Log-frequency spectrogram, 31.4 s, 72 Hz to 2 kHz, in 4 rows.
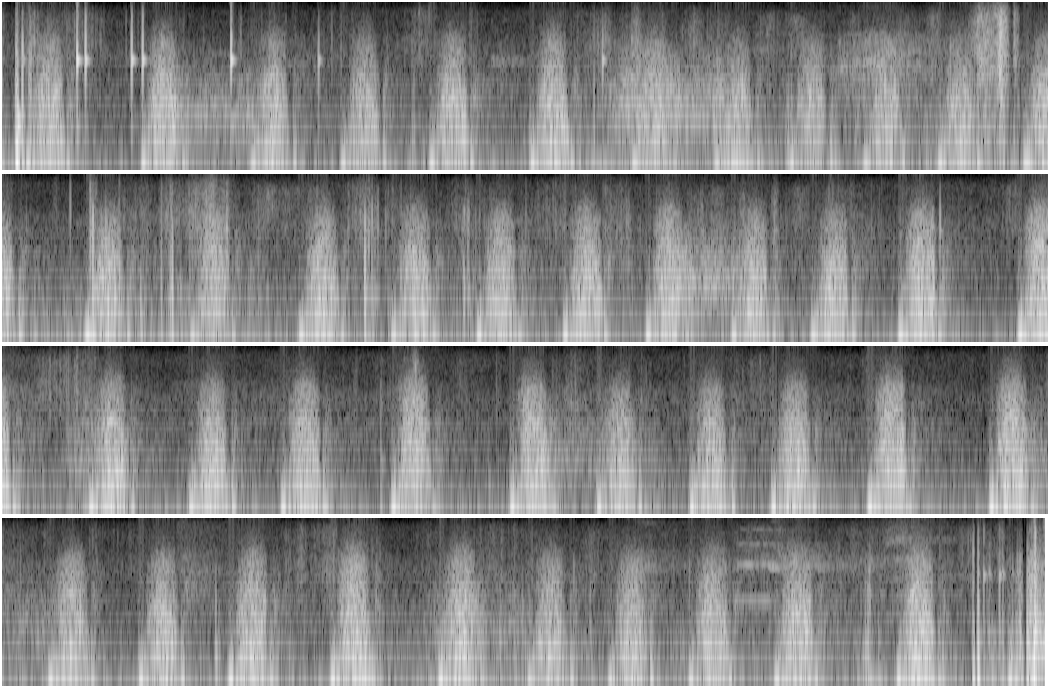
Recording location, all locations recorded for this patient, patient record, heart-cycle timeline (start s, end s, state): pulmonary valve (PV)
aortic valve (AV)+pulmonary valve (PV)+tricuspid valve (TV)+mitral valve (MV)
#Age: Child
#Sex: Female
#Height: 136.0 cm
#Weight: 26.3 kg
#Pregnancy status: False
#Murmur: Present
#Murmur locations: aortic valve (AV)+mitral valve (MV)+pulmonary valve (PV)+tricuspid valve (TV)
#Most audible location: mitral valve (MV)
#Systolic murmur timing: Mid-systolic
#Systolic murmur shape: Diamond
#Systolic murmur grading: III/VI or higher
#Systolic murmur pitch: High
#Systolic murmur quality: Harsh
#Diastolic murmur timing: nan
#Diastolic murmur shape: nan
#Diastolic murmur grading: nan
#Diastolic murmur pitch: nan
#Diastolic murmur quality: nan
#Outcome: Abnormal
#Campaign: 2014 screening campaign
0.00	1.88	unannotated
1.88	1.94	S1
1.94	2.19	systole
2.19	2.27	S2
2.27	2.56	diastole
2.56	2.64	S1
2.64	2.85	systole
2.85	2.92	S2
2.92	3.20	diastole
3.20	3.29	S1
3.29	3.50	systole
3.50	3.56	S2
3.56	3.98	diastole
3.98	4.06	S1
4.06	4.25	systole
4.25	4.32	S2
4.32	4.72	diastole
4.72	4.81	S1
4.81	5.02	systole
5.02	5.09	S2
5.09	5.37	diastole
5.37	5.45	S1
5.45	5.67	systole
5.67	5.74	S2
5.74	5.92	diastole
5.92	6.00	S1
6.00	6.22	systole
6.22	6.28	S2
6.28	6.46	diastole
6.46	6.54	S1
6.54	6.73	systole
6.73	6.80	S2
6.80	7.02	diastole
7.02	31.36	unannotated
